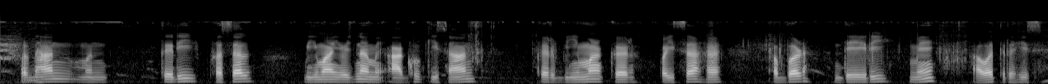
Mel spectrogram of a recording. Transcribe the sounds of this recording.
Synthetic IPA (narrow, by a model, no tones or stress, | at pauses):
pɾəd̪ʱaːnmə̃n | t̪ɾipʰəsəl | biːmajoːd͡ʒnamḛ̃ʔaːɡʱukɪsaːn | kəɾbiːmakəɾ | pəɪsaɦ | əbəɽ | d̪eːɾi | mẽa̰ːʋət̪ɾəɦɪs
